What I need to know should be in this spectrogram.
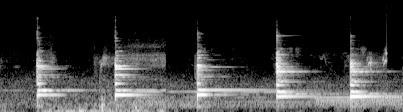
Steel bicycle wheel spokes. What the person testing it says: you kind of listen to the sound and what you want to do is make sure that it's consistent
